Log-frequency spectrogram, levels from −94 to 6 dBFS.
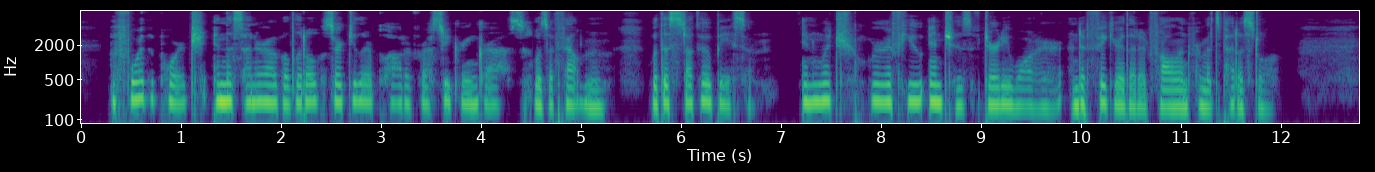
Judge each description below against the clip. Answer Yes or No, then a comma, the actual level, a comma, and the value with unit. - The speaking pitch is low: No, high, 195 Hz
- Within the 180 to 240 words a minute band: Yes, average, 190 wpm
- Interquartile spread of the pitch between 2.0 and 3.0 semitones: Yes, average, 2.7 semitones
